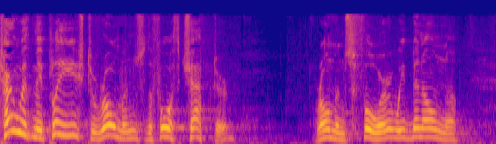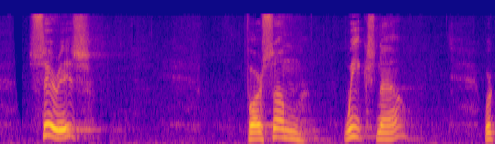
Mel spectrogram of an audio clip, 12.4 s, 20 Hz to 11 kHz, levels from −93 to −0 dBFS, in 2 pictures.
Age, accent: 60-79, American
